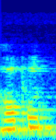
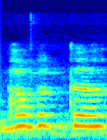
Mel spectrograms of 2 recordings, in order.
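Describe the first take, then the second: First: The final t sound is left out entirely. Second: The final t is said softly, with no vowel. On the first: The speaker calls it wrong. "আবার ভব তো বলতে পারবো না" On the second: The speaker calls it right. "আবছা করে বলে ছেড়ে দিতে হবে সফটলি"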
